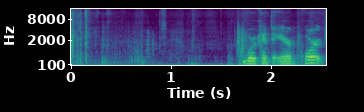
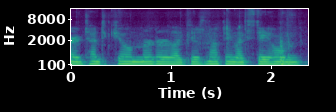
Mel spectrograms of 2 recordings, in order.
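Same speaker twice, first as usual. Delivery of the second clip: ordinary delivery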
